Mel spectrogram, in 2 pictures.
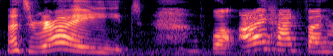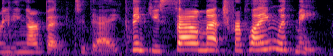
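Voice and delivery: ordinary delivery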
